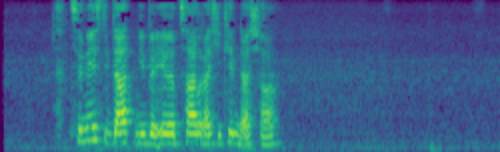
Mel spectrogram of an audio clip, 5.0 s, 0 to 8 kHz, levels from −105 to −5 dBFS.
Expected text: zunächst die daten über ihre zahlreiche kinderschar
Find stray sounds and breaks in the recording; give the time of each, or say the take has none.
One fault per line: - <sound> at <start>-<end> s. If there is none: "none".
none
